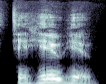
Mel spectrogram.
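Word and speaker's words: Te Heuheu: often hear people mispronouncing however it is correctly pronounced as te here let's look at the next one e let's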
